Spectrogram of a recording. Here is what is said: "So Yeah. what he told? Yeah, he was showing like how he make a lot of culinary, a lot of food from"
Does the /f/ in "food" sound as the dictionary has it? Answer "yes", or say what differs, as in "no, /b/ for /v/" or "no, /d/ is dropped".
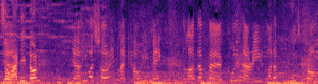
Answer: no, /p/ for /f/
